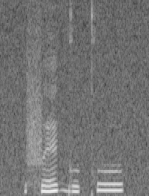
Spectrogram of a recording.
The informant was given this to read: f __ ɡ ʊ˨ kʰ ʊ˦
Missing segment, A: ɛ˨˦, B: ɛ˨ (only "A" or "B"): A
